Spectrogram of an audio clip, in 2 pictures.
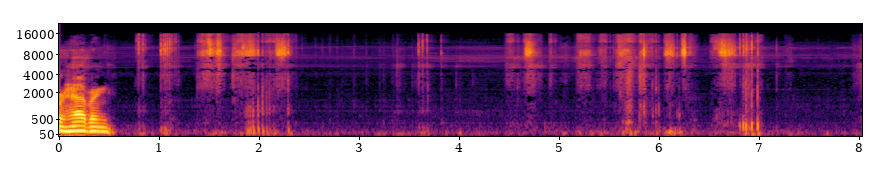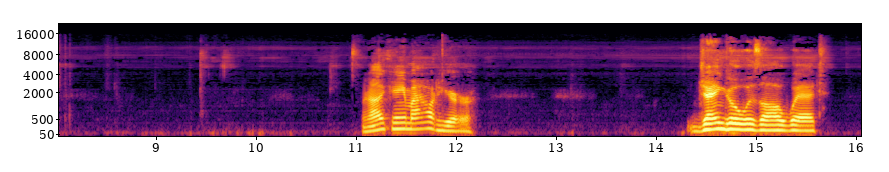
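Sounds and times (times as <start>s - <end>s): faint rustles and ticks: 0.8s - 11.1s.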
